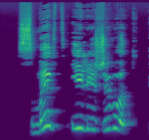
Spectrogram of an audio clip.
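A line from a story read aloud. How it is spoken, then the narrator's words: Shouting. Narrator (Russian): кричал черкес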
